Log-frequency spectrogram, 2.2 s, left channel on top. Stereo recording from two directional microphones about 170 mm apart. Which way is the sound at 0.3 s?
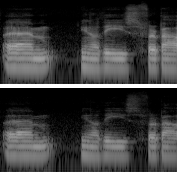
35° left (ahead or behind).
